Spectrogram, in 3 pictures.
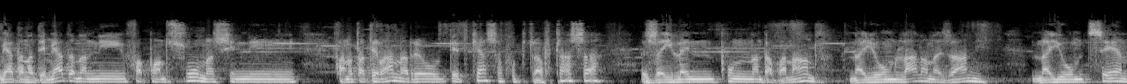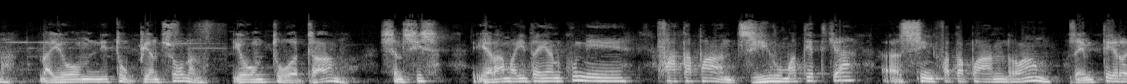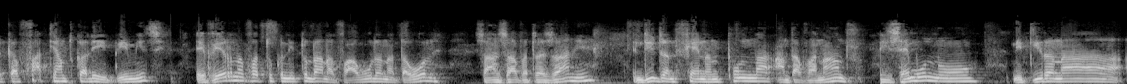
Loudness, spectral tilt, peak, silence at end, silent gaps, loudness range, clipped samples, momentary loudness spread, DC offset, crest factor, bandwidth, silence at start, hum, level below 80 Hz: -14 LUFS; -5.5 dB/octave; 0 dBFS; 0 s; none; 1 LU; under 0.1%; 6 LU; under 0.1%; 12 dB; 8.8 kHz; 0 s; none; -42 dBFS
